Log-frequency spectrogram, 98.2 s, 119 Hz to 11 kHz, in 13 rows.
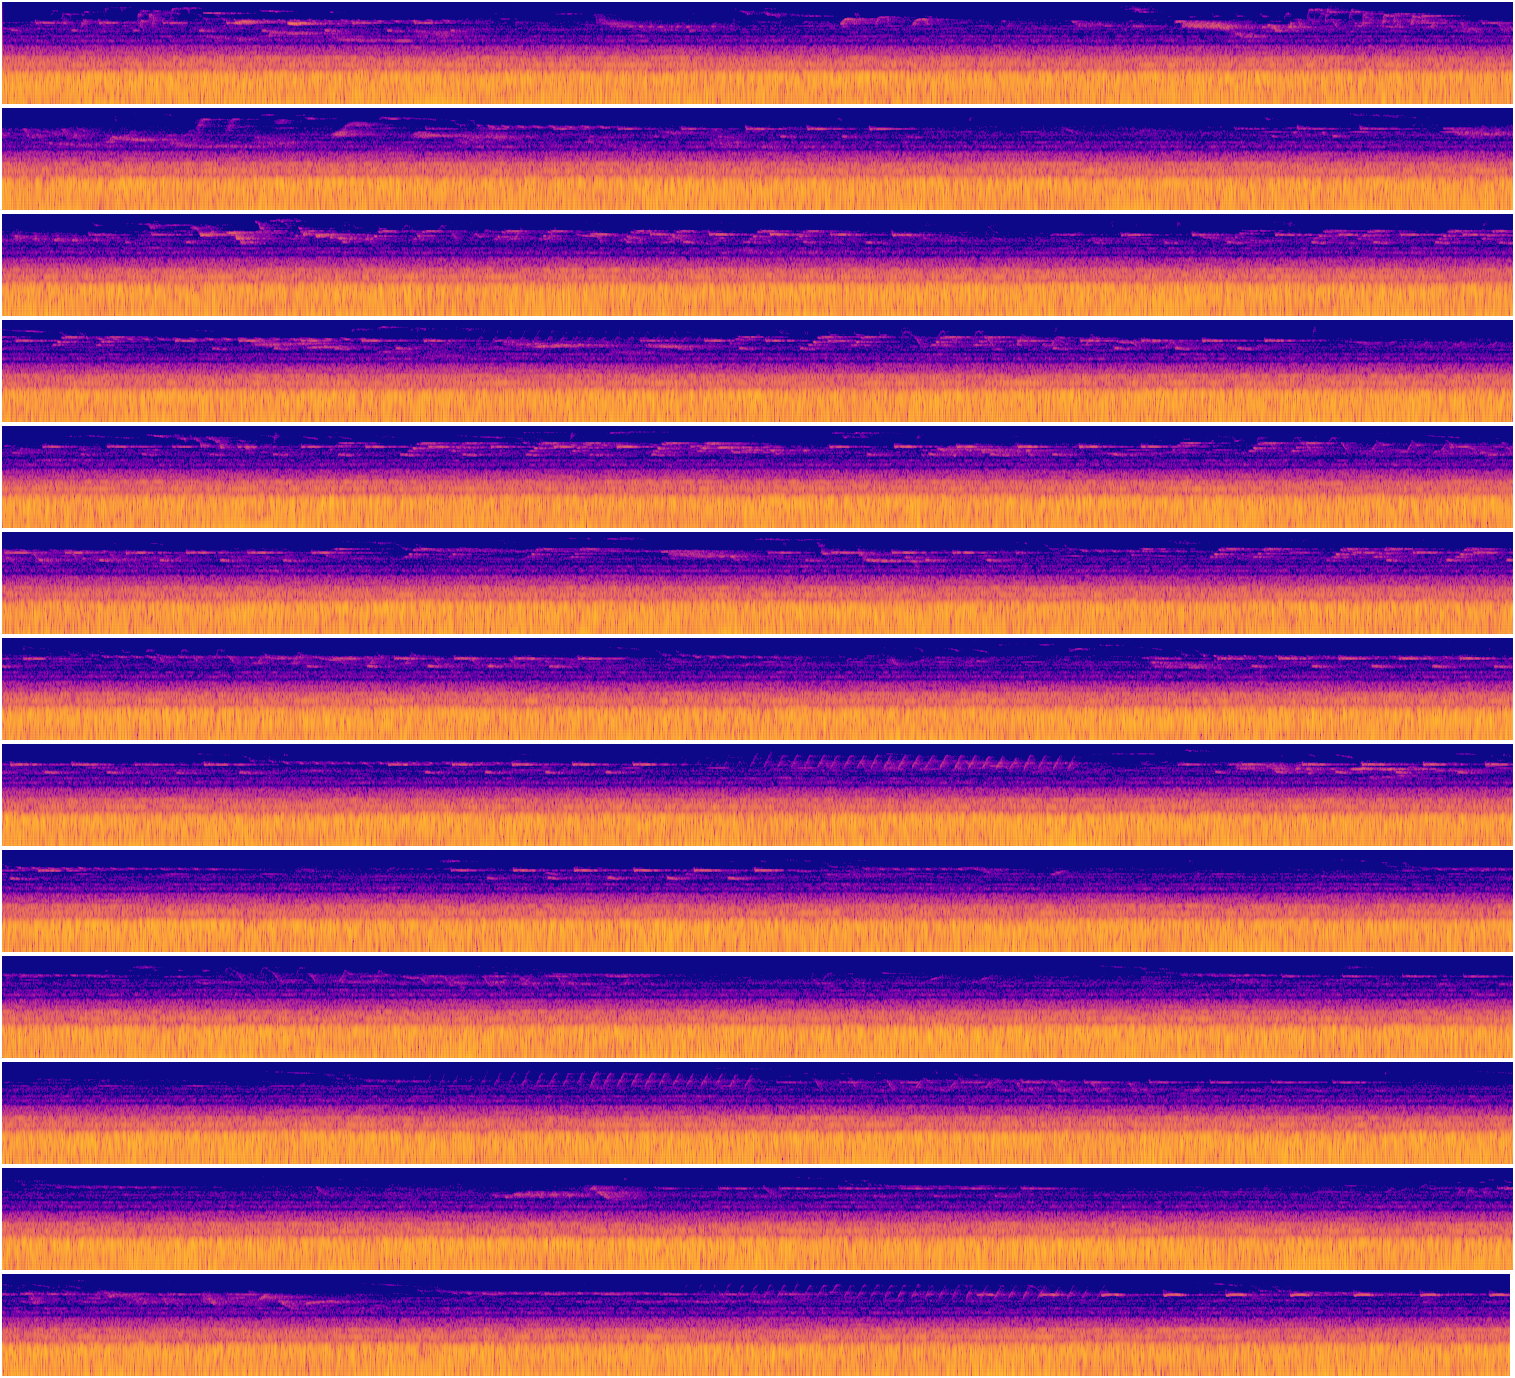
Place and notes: Königsheide, Berlin, Deutschland - well, Brunnen 19
Berlin Königsheide, one in a row of drinking water wells, now suspended. Material resonances in the metal cover
(Sony PCM D50, DIY contact microphon)
30 April 2022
